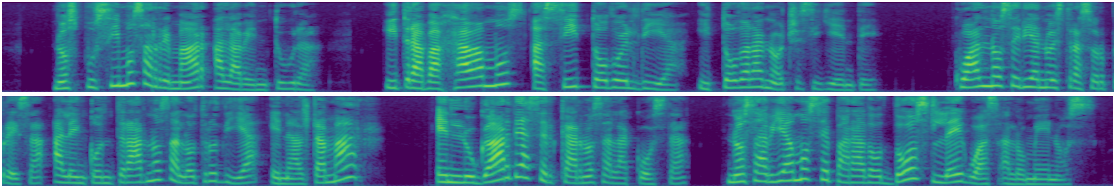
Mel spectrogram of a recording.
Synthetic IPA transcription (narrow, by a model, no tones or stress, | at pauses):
no̞spusimo̞sare̞maɾalaβe̞nt̪uɾa | it̪ɾaβaxaβamo̞sasit̪o̞ðo̞e̞ld̪iait̪o̞ðalano̞t͡ʃe̞siɣje̞nt̪e̞ | kwalno̞se̞ɾianwe̞st̪ɾaso̞ɾpɾe̞saʔːle̞ŋko̞nt̪ɾaɾno̞salo̞t̪ɾo̞ðiae̞nalt̪amaɾ | e̞nluɣaɾðe̞ase̞ɾkaɾnosalako̞st̪a | no̞saβiamo̞sːe̞paɾaðo̞ðo̞zle̞ɣwasalo̞mẽ̞no̞s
